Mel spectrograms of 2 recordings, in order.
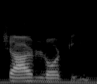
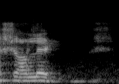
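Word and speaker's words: Charlotte: अच्छा एक और बंदा है जिसका नाम है चार्लोटी, क्या पता नहीं कैसा नाम है, प्रोनाउंस कर दिएगा, तो चार्लोटी, ये तीसरा बंदा है। सर शार्लेट, I think Sorry, शार्लेट है।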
